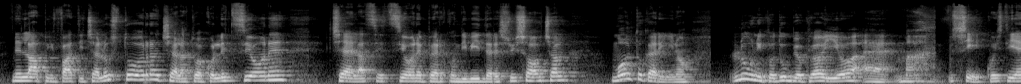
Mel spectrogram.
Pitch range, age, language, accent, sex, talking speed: 125-150 Hz, 20-39, Italian, native, male, 160 wpm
